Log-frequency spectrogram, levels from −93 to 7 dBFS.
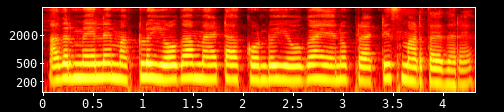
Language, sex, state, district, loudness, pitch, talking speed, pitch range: Kannada, female, Karnataka, Bangalore, -15 LUFS, 230 Hz, 150 wpm, 220-240 Hz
